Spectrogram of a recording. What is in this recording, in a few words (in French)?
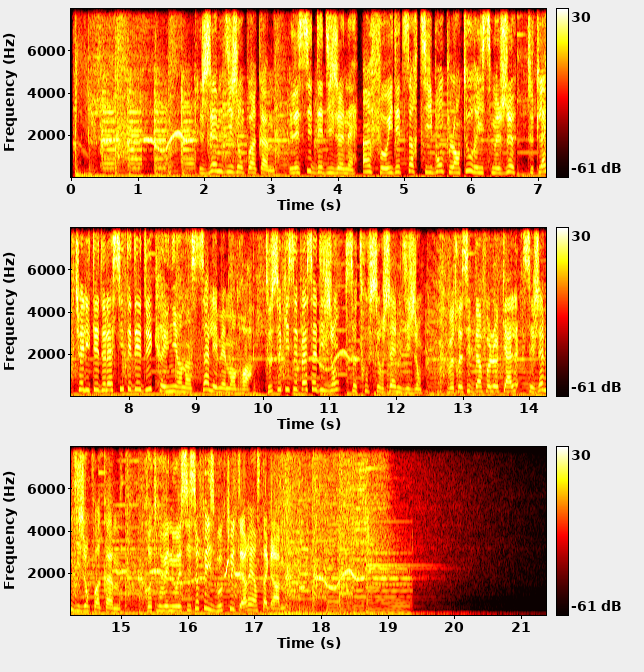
Spot; JAime Dijon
